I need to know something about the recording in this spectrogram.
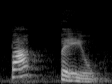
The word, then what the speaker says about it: papel: Papel. Vamos chamar papel. Papel. Qual é a sílaba que mais se estende? Papel. Papel. A sílaba que mais se estende, a sílaba de maior tonicidade é a pel.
